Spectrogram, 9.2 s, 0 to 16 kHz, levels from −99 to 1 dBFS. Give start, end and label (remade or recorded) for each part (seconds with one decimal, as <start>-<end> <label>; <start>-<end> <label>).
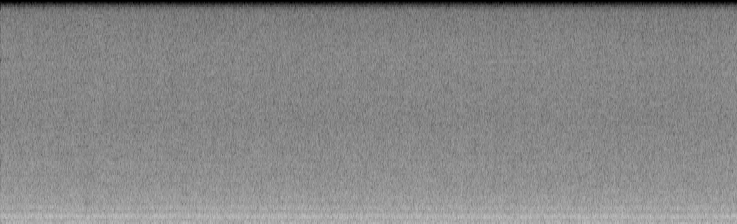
0.0-0.9 recorded; 0.9-1.4 remade; 1.4-9.2 recorded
